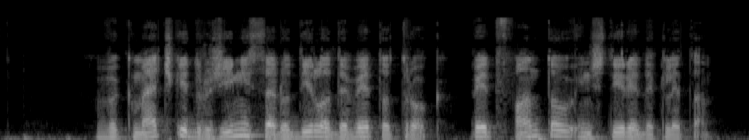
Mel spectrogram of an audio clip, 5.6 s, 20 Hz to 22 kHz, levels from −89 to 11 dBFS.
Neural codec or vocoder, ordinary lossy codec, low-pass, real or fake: none; AAC, 32 kbps; 19.8 kHz; real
